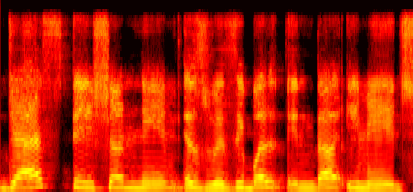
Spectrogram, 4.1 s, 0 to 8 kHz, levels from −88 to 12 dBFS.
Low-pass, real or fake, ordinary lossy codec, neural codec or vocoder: 7.2 kHz; fake; none; codec, 44.1 kHz, 2.6 kbps, SNAC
